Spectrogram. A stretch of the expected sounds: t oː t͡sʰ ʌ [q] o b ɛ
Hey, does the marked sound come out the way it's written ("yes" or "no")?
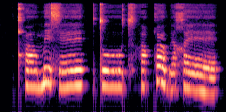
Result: yes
